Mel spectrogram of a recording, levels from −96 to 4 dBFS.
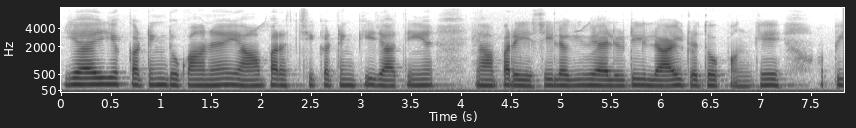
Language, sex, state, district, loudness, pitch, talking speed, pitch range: Hindi, female, Uttar Pradesh, Jalaun, -24 LUFS, 165 Hz, 170 wpm, 160-175 Hz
